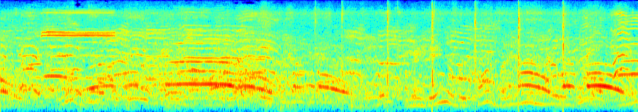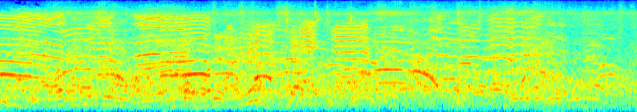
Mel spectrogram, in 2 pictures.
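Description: Football crowd and sideline players shouting and cheering over one another, with shrill high-pitched yells through the middle.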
